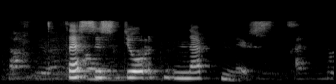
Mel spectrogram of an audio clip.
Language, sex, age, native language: Icelandic, female, 9, Icelandic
